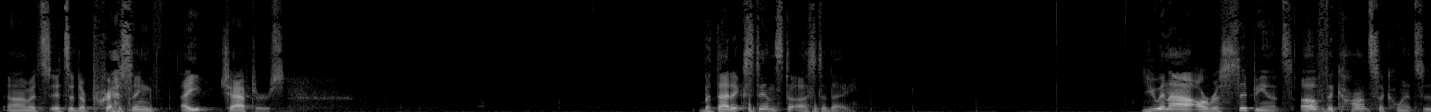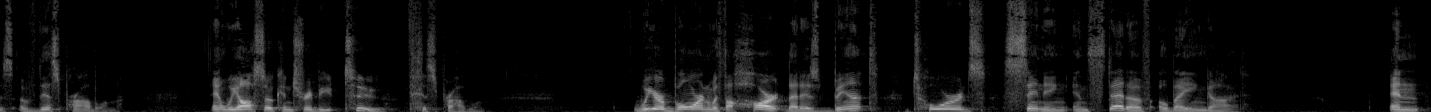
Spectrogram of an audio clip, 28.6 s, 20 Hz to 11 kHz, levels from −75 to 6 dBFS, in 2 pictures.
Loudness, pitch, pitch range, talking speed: -29 LUFS, 135 Hz, 125-160 Hz, 100 wpm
